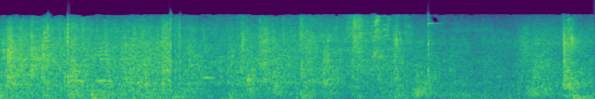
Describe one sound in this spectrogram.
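Rocks smash into the ground nearby with sharp impacts.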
